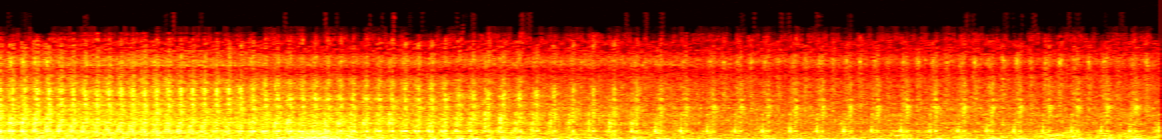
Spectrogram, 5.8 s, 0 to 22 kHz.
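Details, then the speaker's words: Toyota 3.3 V6 just after timing belt replacement, with no brake assist and a suspected vacuum leak: loud, harsh, choppy, uneven running at idle, unclear whether metallic or exhaust leak; suspected catastrophic internal damage. "i don't know man i think they blew it up something is very unhappy over here yeah i definitely hear something odd going on here this is not right i can't tell if it's metallic or if it's some kind of exhaust leak"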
